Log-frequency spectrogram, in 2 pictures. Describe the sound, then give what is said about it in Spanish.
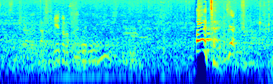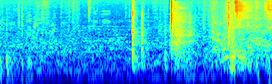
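A sharp, loud knock from the knocker of a processional float in Seville, struck by the Archbishop of Seville, rings out once, resonant over a murmuring crowd and voices, with more noisy bursts following a few seconds later. “Toca el martillo el arzobispo de Sevilla y se va la Virgen del Dulce Nombre al cielo”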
